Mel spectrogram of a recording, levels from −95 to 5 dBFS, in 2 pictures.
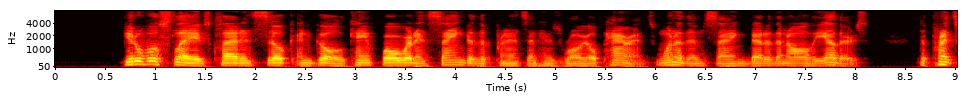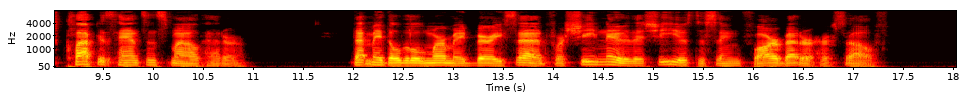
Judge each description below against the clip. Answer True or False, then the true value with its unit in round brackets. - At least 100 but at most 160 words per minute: False (185 wpm)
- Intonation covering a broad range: False (2.8 semitones)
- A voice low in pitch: True (110 Hz)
